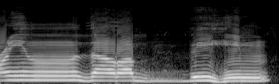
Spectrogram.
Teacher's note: नून साकिन के बाद दाल है, यहाँ पर इख्फा होगा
